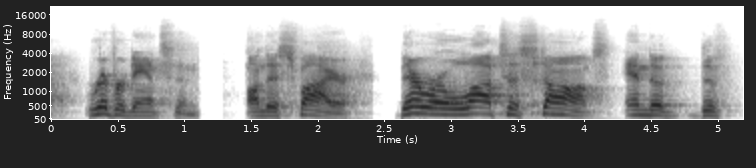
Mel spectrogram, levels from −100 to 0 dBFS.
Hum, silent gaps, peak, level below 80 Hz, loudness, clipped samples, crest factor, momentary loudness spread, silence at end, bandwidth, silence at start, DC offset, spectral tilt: none; 1.18-1.29 s, 2.50-2.58 s; -8 dBFS; -72 dBFS; -23 LUFS; under 0.1%; 14 dB; 13 LU; 0.2 s; 9 kHz; 0 s; under 0.1%; -6 dB/octave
